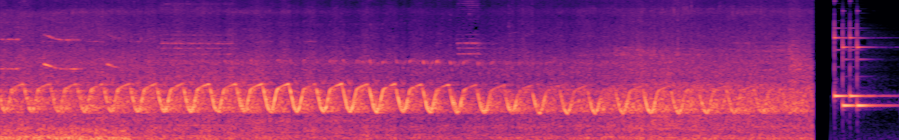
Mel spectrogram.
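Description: Motorbike engines hum and buzz in busy traffic.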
